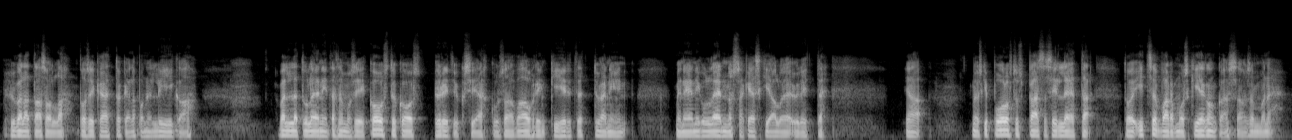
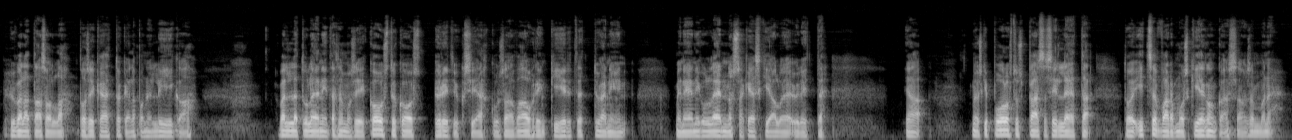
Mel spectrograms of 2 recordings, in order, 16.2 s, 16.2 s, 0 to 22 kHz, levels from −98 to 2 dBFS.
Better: second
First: muffled; very slightly; fading above 4 kHz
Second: none

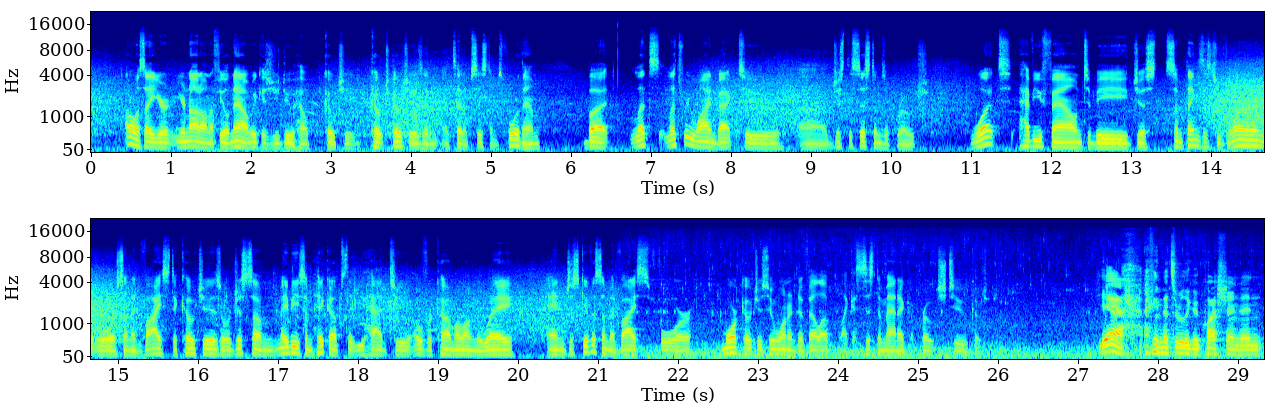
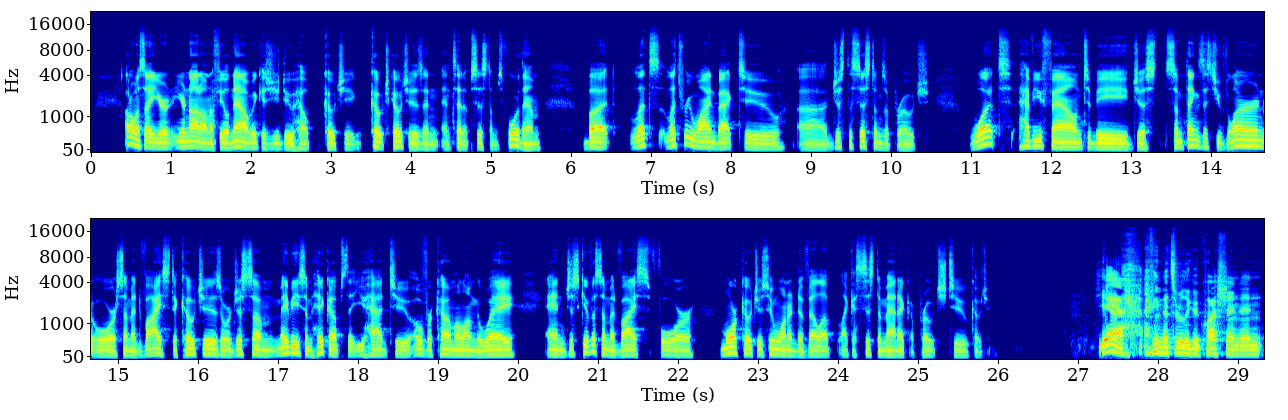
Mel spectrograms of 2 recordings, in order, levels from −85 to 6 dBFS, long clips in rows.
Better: second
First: rain or running water; noticeable; throughout; 10 dB below the speech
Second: none

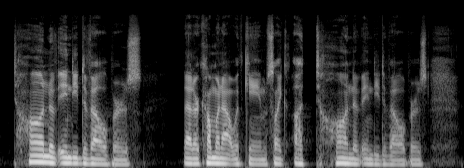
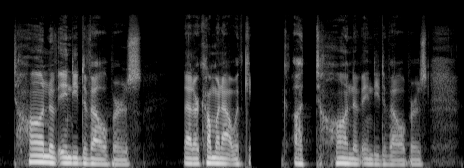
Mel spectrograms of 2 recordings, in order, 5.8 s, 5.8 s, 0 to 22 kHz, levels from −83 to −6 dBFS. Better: first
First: none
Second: audio cutting out; at 3 s

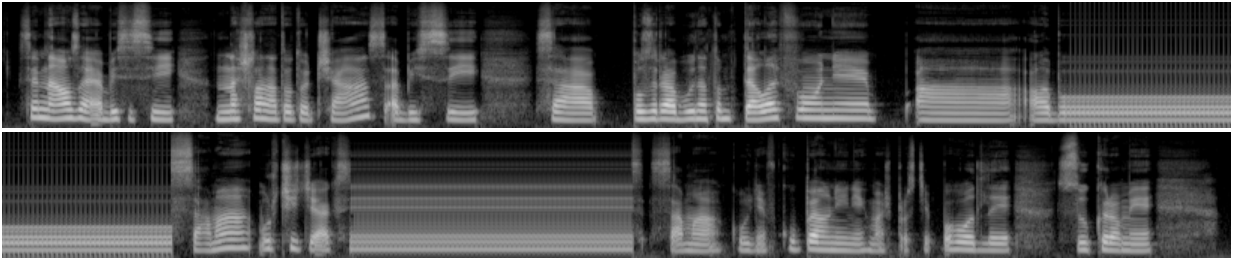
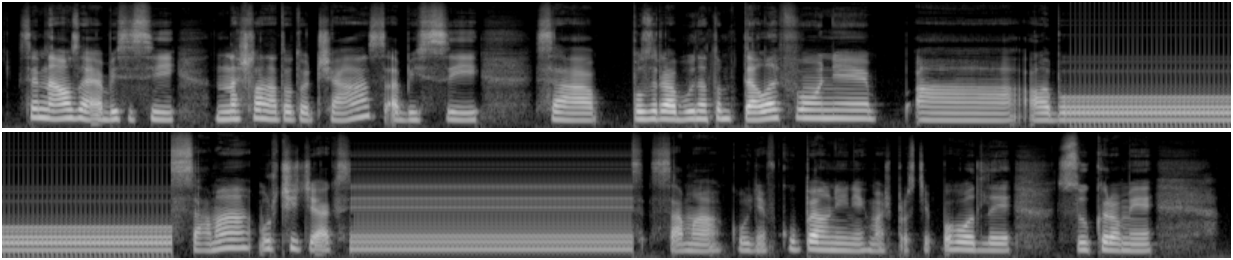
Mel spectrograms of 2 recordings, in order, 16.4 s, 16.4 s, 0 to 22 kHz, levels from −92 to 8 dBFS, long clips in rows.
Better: neither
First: audio freezing; at 7 s for 2 s and at 11 s for 2 s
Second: audio freezing; at 7 s for 2 s and at 11 s for 2 s

